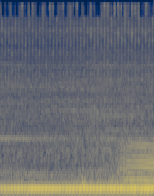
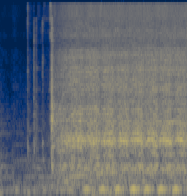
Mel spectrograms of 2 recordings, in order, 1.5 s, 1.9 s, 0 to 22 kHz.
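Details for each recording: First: Hyundai Accent gasoline, cranked but wouldn't start until the fuel pump relay was swapped with the horn relay; coil has power: low steady even idle hum, no stumbles or missed beats; firing cleanly, no misfire. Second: 2018 Hyundai Accent gasoline engine cranks but won't start: starter turns strongly at an even crank of about five compressions a second, never catches; battery 12.5 V, fuses intact; faulty fuel pump relay.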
